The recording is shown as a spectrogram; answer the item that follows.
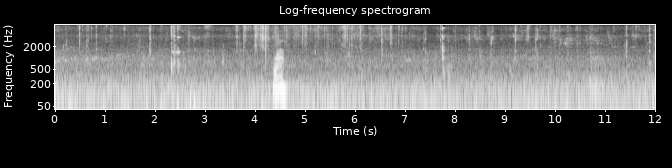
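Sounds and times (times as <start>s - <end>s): chewing with mouth clicks: 0.0s - 12.0s.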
